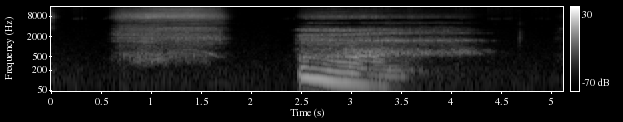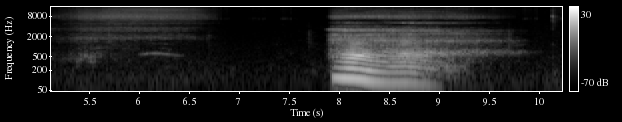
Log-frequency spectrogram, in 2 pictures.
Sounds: Sigh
